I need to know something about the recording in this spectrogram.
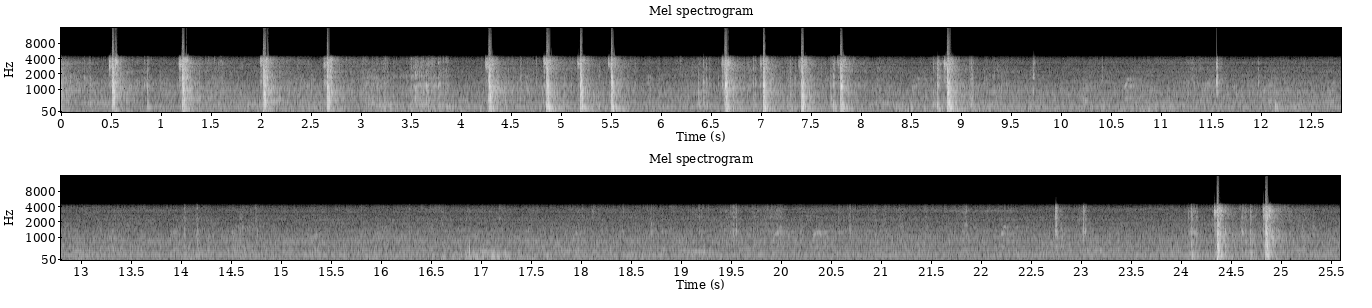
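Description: Nails are driven into a wooden roof with sharp, loud bangs.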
